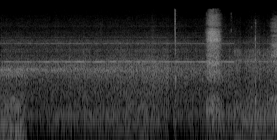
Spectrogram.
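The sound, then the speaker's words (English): Aircraft engines drone steadily and continuously, a constant hum with a high whine running through it and a brief hissy surge near the end. No one speaks. “But when the engines start to cut out, I sign off.”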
